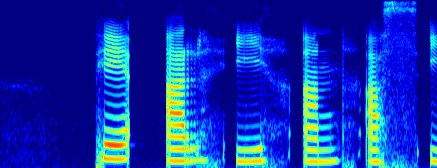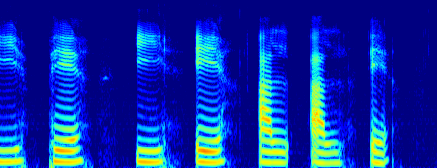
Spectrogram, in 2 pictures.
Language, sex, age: Norwegian, female, 20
